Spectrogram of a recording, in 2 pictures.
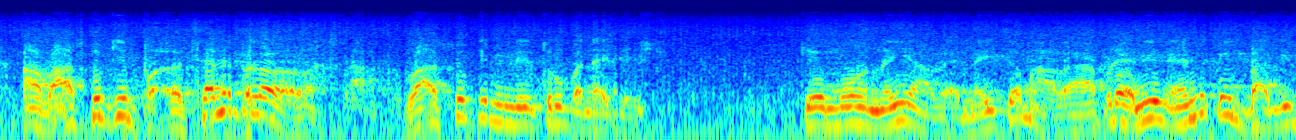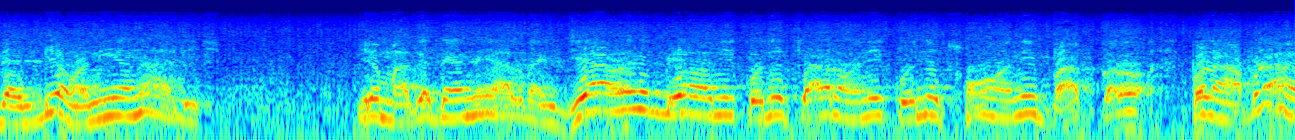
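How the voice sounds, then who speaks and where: A man giving a religious discourse as a lively folk story, acting out the characters' lines. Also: high voice, vocal fry, reverberant, a little hiss or hum, low-quality recording. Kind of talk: Bhagavata discourse retold in folksy everyday terms.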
